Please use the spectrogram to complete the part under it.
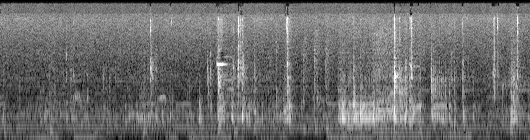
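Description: Home sewing machine back stitching fabric, a quiet rapid mechanical whirring and clatter in short bursts with brief pauses, close by.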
